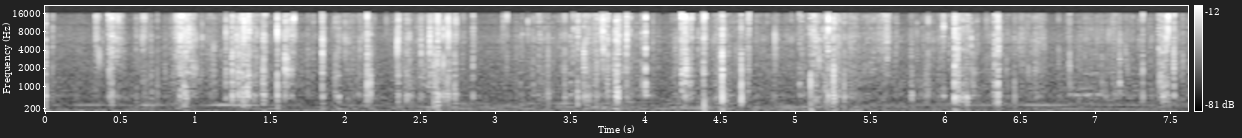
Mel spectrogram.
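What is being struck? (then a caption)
Stuffed pillow covered in plastic sequins. Fingernails scratch and brush back and forth across the plastic sequins of a red reversible-sequin stuffed heart pillow held in both hands. The result is a quiet, dense stream of bright, crinkly scratching with many quick clicks and rustles that swell and fade with each stroke.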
